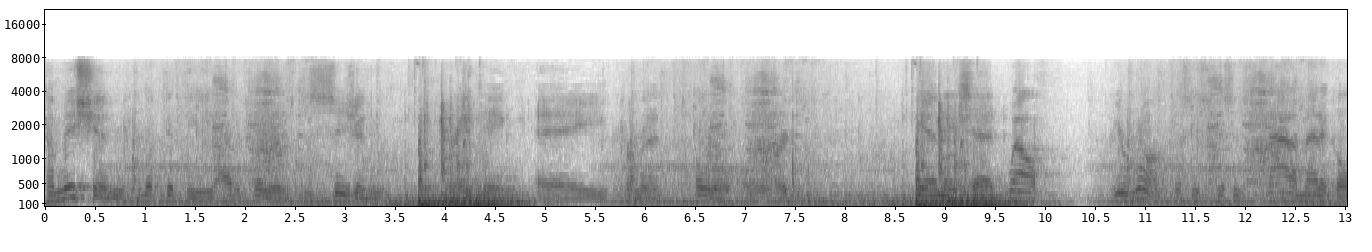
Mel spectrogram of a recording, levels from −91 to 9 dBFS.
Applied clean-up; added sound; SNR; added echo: none; Sliding door; -4 dB; none.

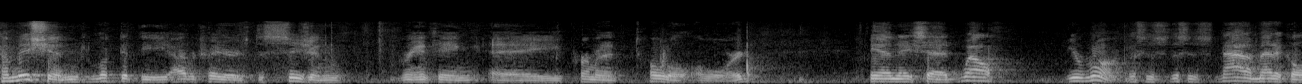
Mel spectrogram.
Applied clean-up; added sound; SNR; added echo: none; none; none; none.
